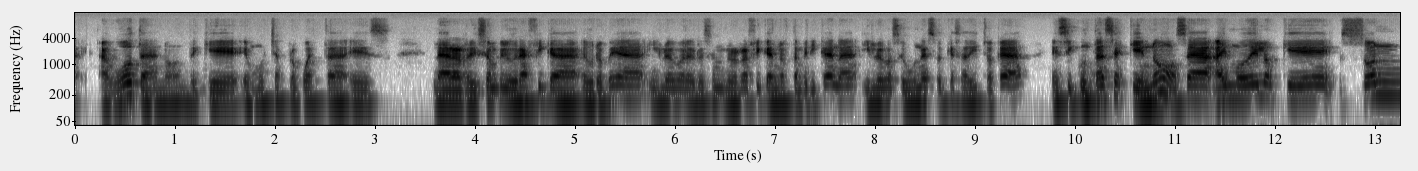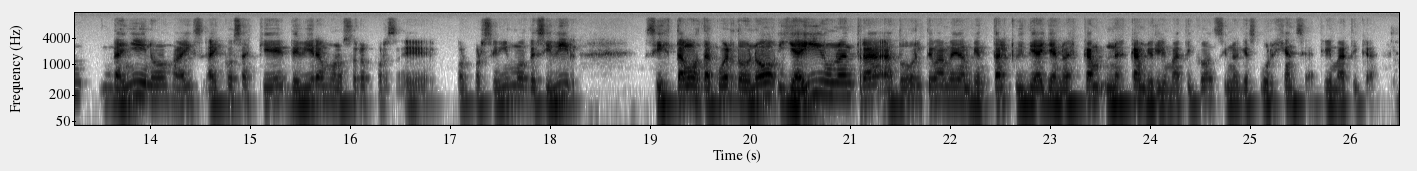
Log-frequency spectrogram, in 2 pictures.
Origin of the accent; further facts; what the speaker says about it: southern Chile, Chile; Yo soy del sur de Chile, y nos encontramos en un lugar, estábamos en la playa mirando el mar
